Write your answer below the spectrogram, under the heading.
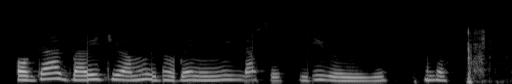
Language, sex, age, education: Yoruba, female, 30-45, tertiary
